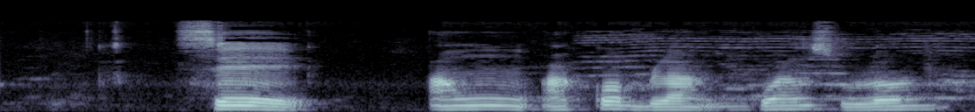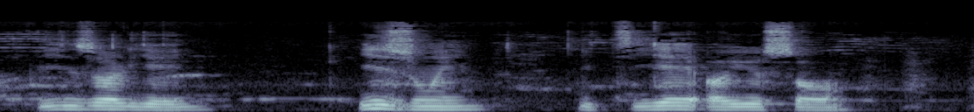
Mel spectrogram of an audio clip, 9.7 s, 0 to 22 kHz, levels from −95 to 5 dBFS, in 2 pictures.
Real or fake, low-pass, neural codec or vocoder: real; 9.9 kHz; none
